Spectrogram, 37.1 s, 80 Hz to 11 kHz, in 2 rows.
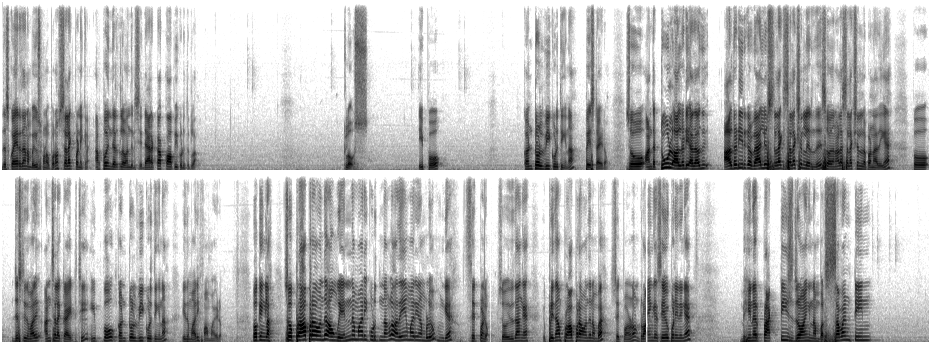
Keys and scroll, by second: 3.9 ctrl+c, 10.8 ctrl+v, 16.1 ctrl+z, 18.5 Right, 19.4 Left, 21.2 ctrl+v, 23.9 Escape, 31.6 ctrl+s, 36.7 BackSpace.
